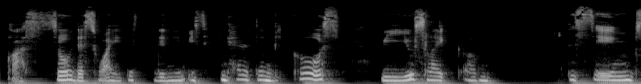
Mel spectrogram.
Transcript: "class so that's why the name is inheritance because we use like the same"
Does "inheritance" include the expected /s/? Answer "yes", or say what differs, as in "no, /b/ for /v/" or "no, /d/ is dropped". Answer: no, /s/ is dropped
